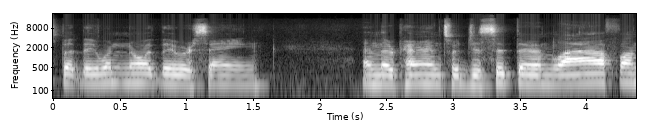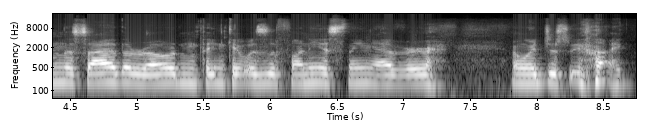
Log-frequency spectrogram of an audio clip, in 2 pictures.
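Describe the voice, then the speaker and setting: A man's voice: fairly high pitch, creaky, warm tone. A young man from the United States casually telling anecdotes as a vlogger, chuckling often as he recalls them. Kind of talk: casual storytelling.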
